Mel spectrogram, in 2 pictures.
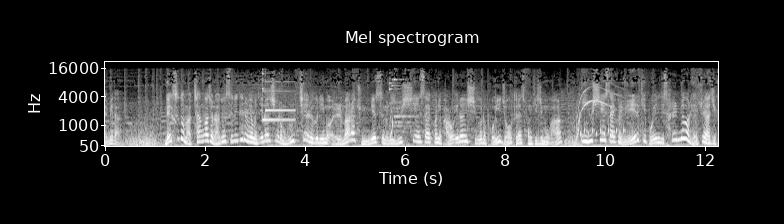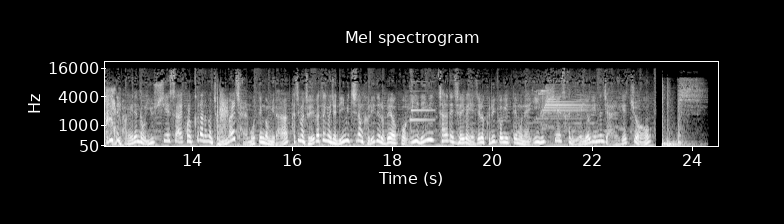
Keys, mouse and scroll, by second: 1.5 click, 1.9 alt+w, 3.3 click, 3.9 click, 5.0 w, 6.2 click, 7.1 ctrl+z, 7.6 click, 8.4 ctrl+z, 18.9 scroll down 1, 19.3 scroll up 1, 19.6 scroll down 1, 20.7 scroll up 1.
